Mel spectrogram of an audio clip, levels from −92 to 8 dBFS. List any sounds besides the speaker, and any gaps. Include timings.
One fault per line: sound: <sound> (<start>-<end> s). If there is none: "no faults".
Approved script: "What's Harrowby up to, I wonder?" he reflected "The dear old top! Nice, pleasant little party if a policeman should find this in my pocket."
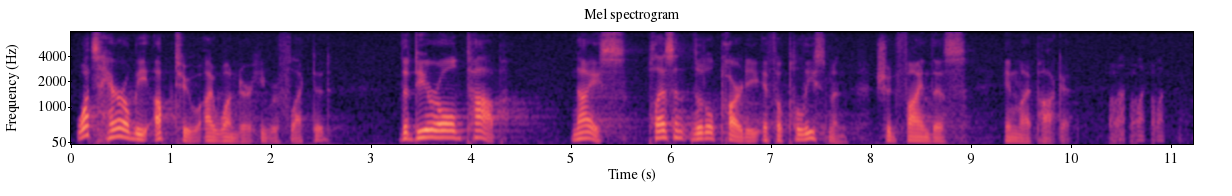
sound: laugh (10.4-10.9 s)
